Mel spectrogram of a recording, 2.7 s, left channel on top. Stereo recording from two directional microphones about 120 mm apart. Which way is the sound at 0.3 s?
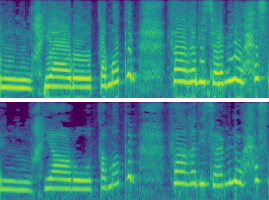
35° left (ahead or behind).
